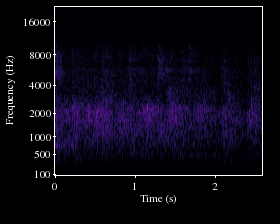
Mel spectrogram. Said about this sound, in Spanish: Gloria a Dios. Denle un aplauso fuerte al Señor.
